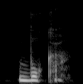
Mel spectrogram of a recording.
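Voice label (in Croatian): "buka", Hrvatski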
